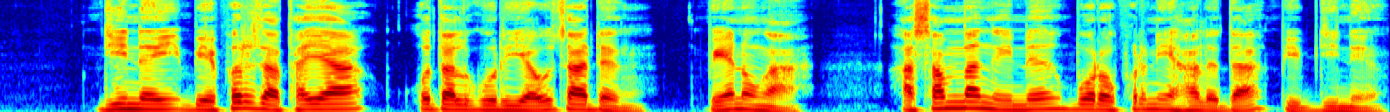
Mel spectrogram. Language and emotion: Bodo, neutral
